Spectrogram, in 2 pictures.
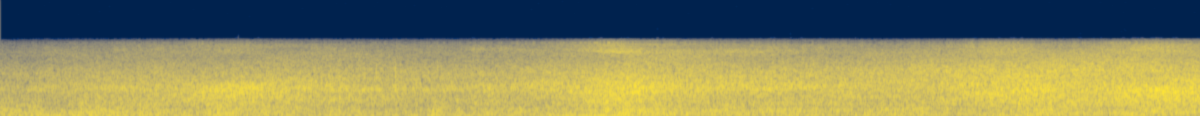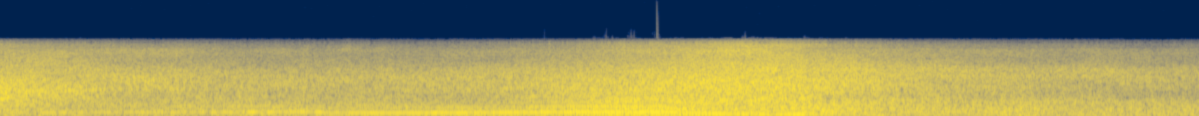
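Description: Road traffic: cars passing one after another, each whoosh swelling and fading, the loudest about three-quarters of the way through, where one vehicle's engine hum drops in pitch as it goes by. Recorded through the small microphone of cheap camera sunglasses, so it sounds dull, with no high end.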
